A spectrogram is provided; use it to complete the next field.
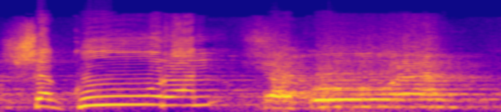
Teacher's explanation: حضرت یہاں پر واو مدہ کا قاعدہ ہو رہا ہے کیونکہ یہاں پہ واو ساکن سے پہلے پیش آ رہا ہے, واو مدہ کو ایک الف کے برابر کھینچ کر پڑھیں گے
